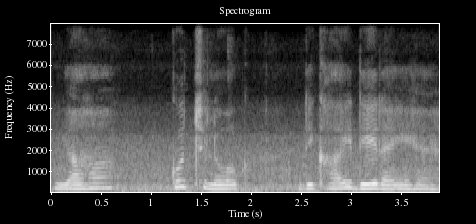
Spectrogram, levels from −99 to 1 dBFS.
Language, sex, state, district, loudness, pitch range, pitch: Hindi, female, Punjab, Fazilka, -15 LUFS, 195-235 Hz, 215 Hz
